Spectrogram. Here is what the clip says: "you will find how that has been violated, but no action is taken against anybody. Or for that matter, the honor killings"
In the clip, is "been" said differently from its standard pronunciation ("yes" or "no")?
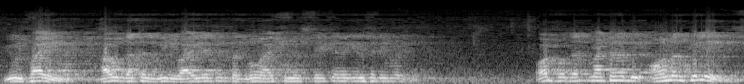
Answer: yes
